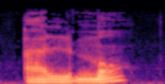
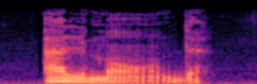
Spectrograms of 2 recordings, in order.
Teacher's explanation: you don't pronounce the final D, but then you pronounce it here for the feminine form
